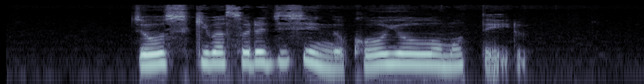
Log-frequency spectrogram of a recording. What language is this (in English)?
Japanese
